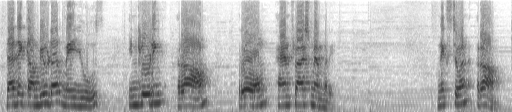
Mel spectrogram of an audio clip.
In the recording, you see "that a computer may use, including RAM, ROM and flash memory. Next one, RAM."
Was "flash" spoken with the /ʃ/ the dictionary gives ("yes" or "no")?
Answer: yes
